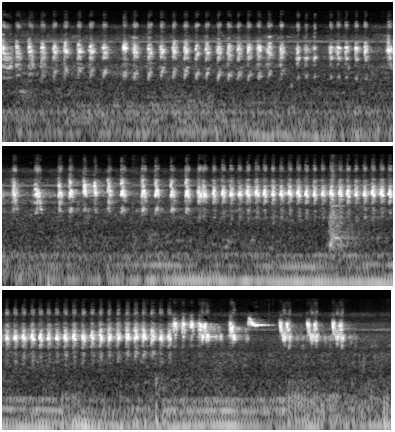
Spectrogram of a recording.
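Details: Wild Eurasian tree sparrows fighting, recorded for training: sustained fast chattering of high chirps for about ten seconds, a single sharp click midway, ending with a whistled note and a few spaced chirps over low rumble.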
